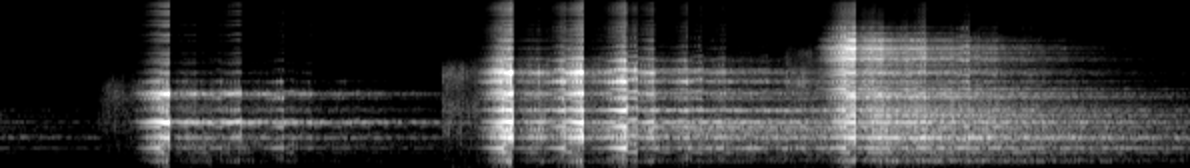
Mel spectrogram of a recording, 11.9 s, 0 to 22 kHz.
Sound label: Bpm140 Chord Loop Gmaj; Airy; Raining; Prime Loops; Dubstep Illusions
